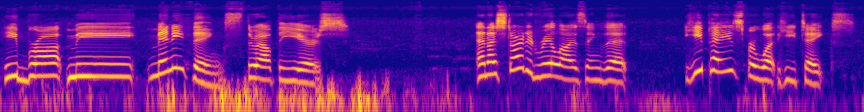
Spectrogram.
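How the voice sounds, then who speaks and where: A woman with an American accent and a high-pitched voice shares personal stories. She speaks very slowly, in halting phrases, and leaves long pauses as she rambles along. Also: animated, dry recording, rough recording. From United States. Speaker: storyteller host.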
